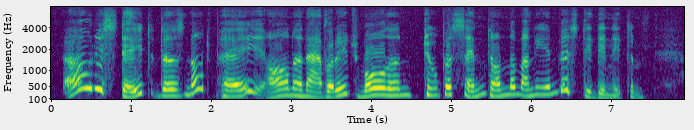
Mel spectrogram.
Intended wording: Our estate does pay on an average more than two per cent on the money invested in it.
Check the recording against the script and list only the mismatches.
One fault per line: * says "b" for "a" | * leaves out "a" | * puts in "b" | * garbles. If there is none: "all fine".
* puts in "not"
